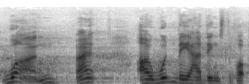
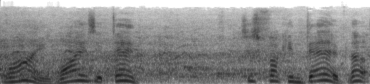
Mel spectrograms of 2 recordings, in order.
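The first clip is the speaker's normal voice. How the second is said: mock outrage; 6 semitones higher than usual. Mock outrage at dead baby.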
